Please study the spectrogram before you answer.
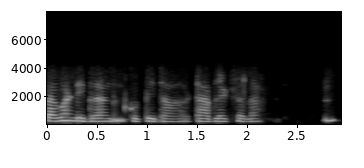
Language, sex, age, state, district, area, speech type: Kannada, female, 18-30, Karnataka, Davanagere, rural, conversation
